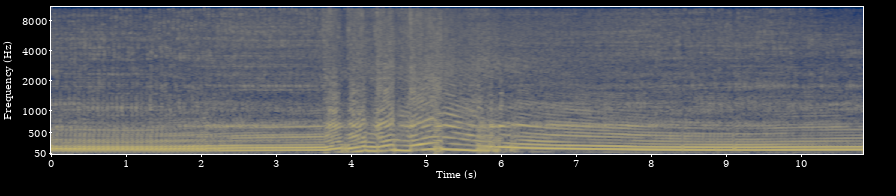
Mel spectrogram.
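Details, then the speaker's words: 1993 Geo Metro after fuel pump replacement: cranks about four seconds, catches and settles into a steady even idle; owner says the new pump didn't fix the original problem. "Okay, 1 and 2. Go again. And there she blows."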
